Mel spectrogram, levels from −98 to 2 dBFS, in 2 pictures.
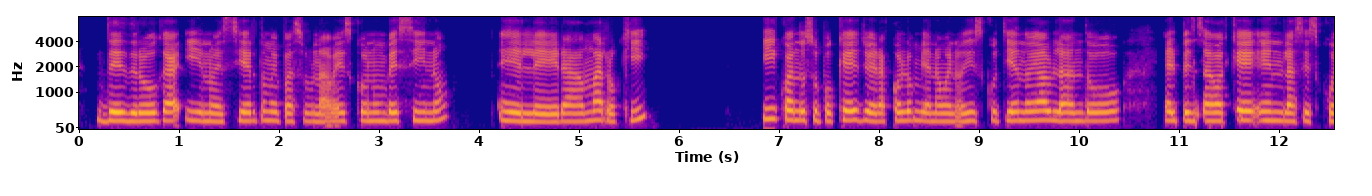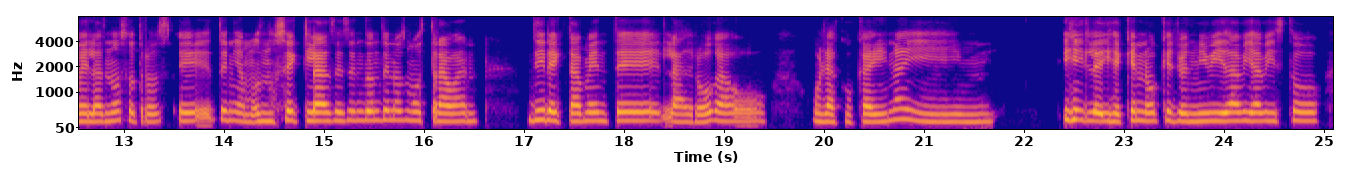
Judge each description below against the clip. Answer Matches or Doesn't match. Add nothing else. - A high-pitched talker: Matches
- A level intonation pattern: Matches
